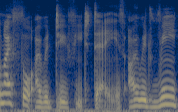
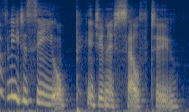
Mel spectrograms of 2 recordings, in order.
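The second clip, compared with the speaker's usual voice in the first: sneering; 5 semitones higher, 6 dB louder than usual. A narrator's reading. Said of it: "he sneers".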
